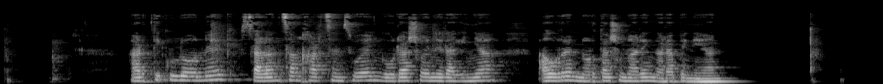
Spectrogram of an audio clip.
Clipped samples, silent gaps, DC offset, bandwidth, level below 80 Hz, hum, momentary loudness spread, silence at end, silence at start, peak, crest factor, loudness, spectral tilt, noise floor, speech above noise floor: under 0.1%; none; under 0.1%; 12 kHz; -66 dBFS; none; 13 LU; 0.65 s; 0.05 s; -4 dBFS; 22 dB; -24 LUFS; -5 dB/octave; -78 dBFS; 55 dB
